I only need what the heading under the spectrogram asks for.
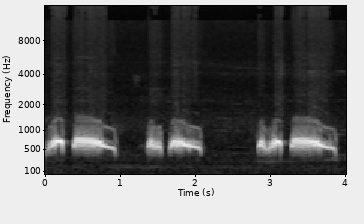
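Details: Decoy spotted dove in urging coo, meant to excite other male doves: three phrases spaced about 1.5 seconds apart, each a short wavering note then a longer coo that slides gently downward. The recording is clean.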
